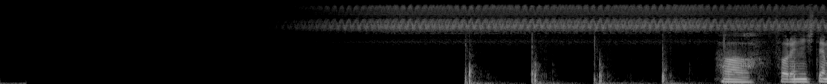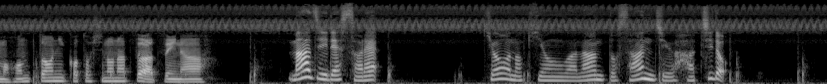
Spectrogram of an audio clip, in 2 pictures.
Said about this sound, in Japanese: でも、夜に聞こえてくるスズムシの声とか、なんかザ田舎って感じしていいよね。まあ、夜の虫の声は結構好きだし、涼しいし割と気に入ってはいるんだけどさ。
